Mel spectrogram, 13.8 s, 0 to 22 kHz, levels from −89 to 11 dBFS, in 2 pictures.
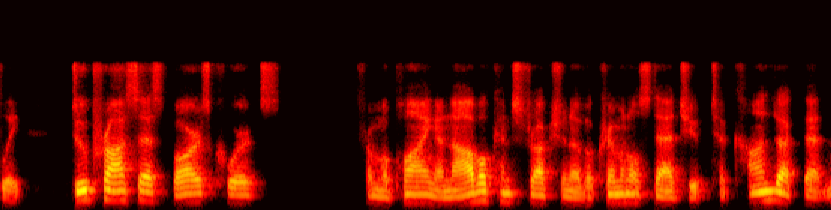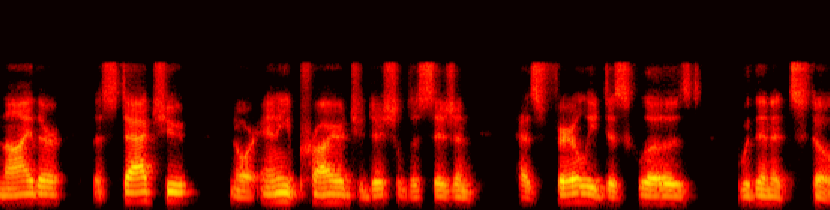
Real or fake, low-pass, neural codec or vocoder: fake; 7.2 kHz; codec, 24 kHz, 0.5 kbps, DualCodec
